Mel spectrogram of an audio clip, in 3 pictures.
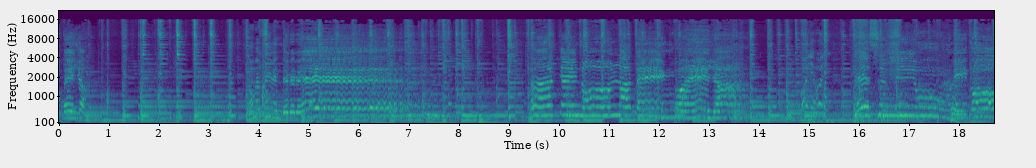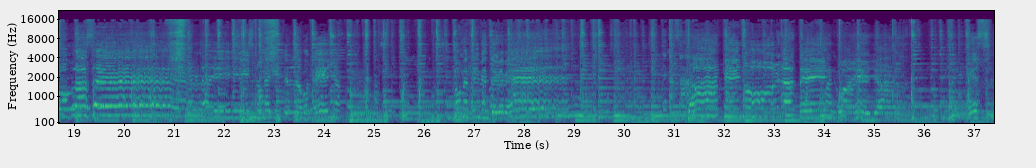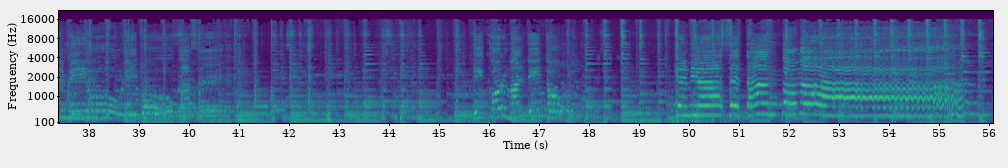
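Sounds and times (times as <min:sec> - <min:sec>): picked guitar melody: 0:00.0 - 0:56.0
strummed acoustic guitar chords: 0:00.0 - 0:56.0.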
